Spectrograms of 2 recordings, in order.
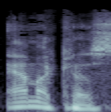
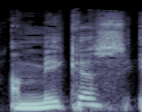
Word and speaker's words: amicus: As always, we take our name from the word amicus, sometimes pronounced amicus. Either one of those is acceptable. That's the Latin.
